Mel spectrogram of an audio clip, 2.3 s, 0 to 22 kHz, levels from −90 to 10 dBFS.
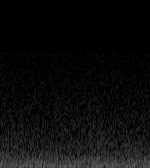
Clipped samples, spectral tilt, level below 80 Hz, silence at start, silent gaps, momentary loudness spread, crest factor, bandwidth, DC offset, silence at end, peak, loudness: under 0.1%; -5.5 dB/octave; -62 dBFS; 0 s; none; 1 LU; 12 dB; 6.4 kHz; under 0.1%; 0 s; -46 dBFS; -61 LUFS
